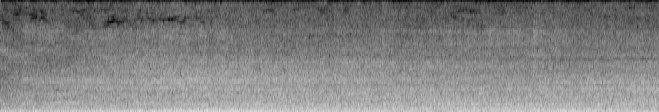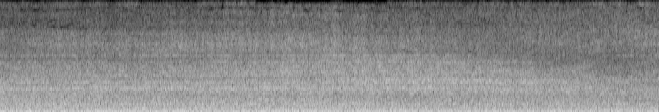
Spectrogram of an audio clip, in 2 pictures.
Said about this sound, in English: This is the second helicopter, the second Mercy Air helicopter.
